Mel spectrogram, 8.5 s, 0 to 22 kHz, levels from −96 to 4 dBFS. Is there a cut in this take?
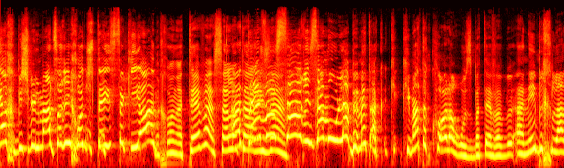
no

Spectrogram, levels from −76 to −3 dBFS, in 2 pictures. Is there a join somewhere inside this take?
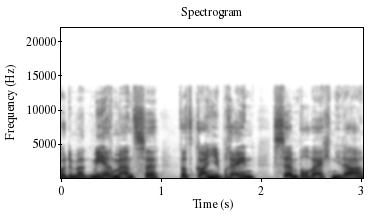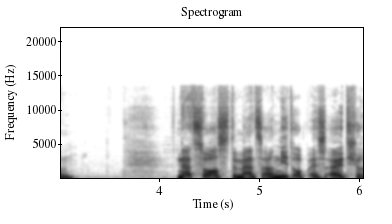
no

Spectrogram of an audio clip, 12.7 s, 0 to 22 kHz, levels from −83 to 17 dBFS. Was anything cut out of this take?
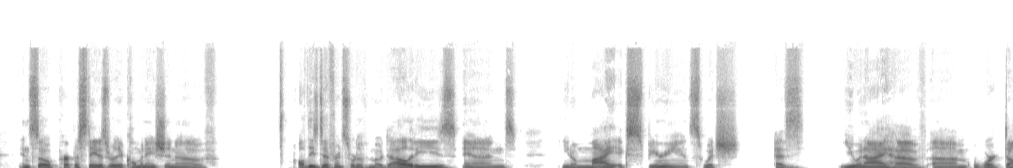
no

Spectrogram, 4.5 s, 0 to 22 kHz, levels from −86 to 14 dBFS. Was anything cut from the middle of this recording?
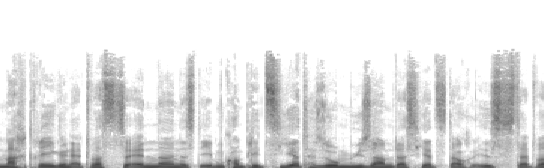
no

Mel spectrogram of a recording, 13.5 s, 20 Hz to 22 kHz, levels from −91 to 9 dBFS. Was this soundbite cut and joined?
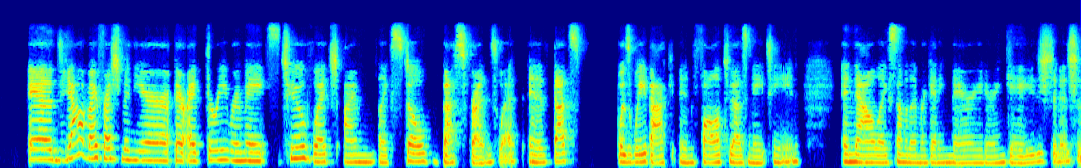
no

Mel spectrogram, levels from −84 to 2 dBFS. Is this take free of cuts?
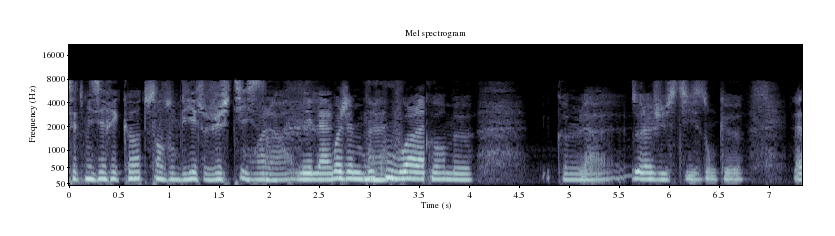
no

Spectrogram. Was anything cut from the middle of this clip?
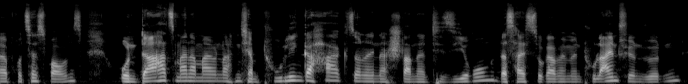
yes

